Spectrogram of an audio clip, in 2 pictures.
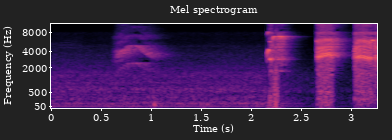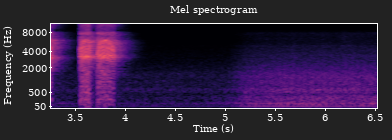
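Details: Caged black francolin (kala titar) gives four loud, harsh, grating notes about half a second apart; a faint thin whistle comes just before.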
